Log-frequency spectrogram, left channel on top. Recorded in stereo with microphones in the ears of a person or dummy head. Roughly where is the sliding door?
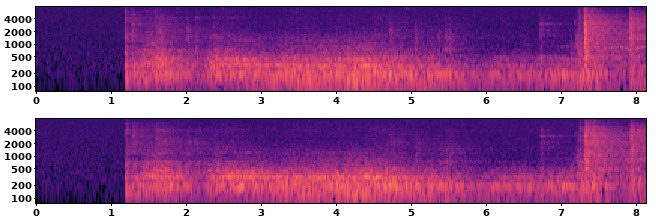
Left.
